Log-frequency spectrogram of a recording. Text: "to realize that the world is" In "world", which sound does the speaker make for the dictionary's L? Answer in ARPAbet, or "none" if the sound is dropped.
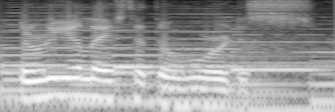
none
